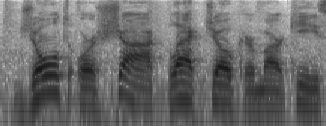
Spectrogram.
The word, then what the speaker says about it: Marquis: refuses to lock up marquis pronounce marcus because he's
